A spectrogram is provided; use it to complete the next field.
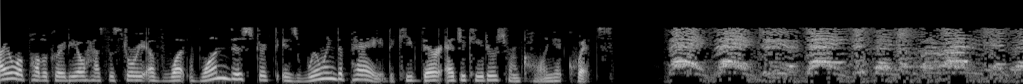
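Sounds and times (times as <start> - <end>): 
speech: 0.0 - 9.1
crowd cheering at a high school football scrimmage for Roosevelt High School in Des Moines: 6.7 - 10.2.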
